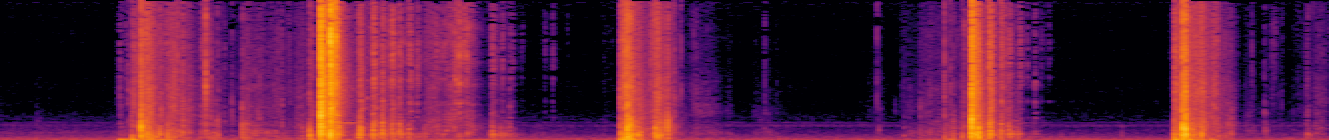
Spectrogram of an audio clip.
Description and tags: Cigarette Box, Lighter, pickup drop, glass
A set of cigarette box and a lighter that I pickup up and drop down from a glass surface.
Lighter, Up, Drop, Cigarette, Box, Pick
